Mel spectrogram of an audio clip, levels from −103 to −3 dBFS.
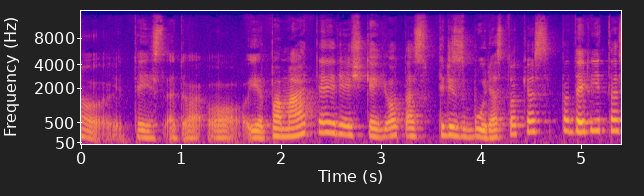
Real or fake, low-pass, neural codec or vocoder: real; 14.4 kHz; none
